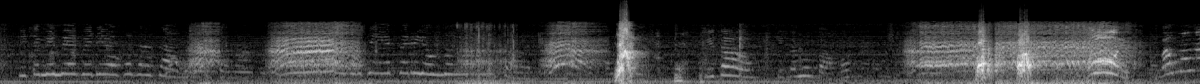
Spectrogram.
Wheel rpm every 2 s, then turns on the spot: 0, 50, 20, 0, 40, 80.
none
